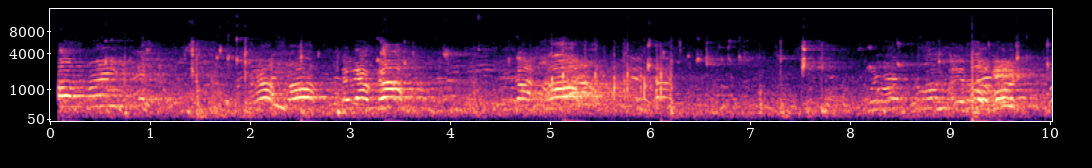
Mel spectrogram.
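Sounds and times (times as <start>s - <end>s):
shoes squeaking on hardwood: 0.8s - 4.8s, 5.9s - 10.0s.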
